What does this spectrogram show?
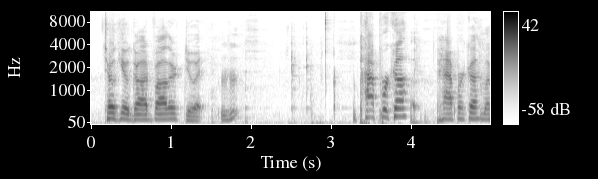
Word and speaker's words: Paprika: Paprika. Am I pronouncing that correctly?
